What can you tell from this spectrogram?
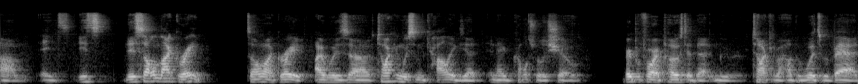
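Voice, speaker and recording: With an American accent, a man talks at a very fast pace in a medium pitch, his intonation lively. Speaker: forester. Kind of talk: casual interview.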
